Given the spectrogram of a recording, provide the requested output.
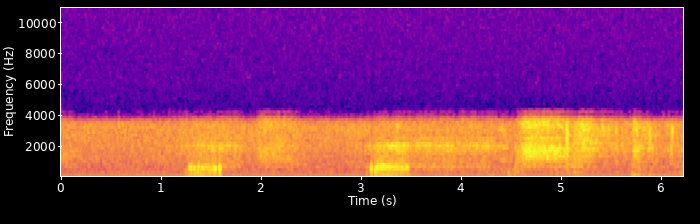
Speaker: She snores. She dreams. And she sleeps with her eyes open.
